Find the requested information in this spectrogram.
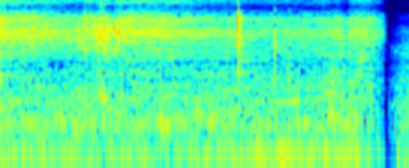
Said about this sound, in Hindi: अब जो है ना पानी ऐड हो रहा है।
